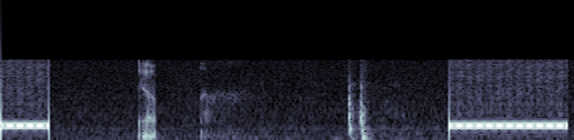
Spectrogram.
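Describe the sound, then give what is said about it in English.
A phone line rings out unanswered: two steady electronic ringback tones about four seconds apart, with a few brief muffled sounds in the quiet gap between them. “nobody else would answer the phone”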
